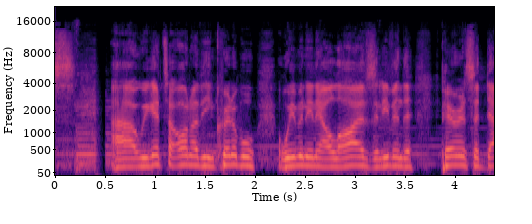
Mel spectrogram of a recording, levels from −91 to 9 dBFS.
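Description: A burst of packet loss at 0.39–0.51 s: about 100 ms is concealed by a fading, stretched copy of prior sound, showing as smeared, decaying spectrogram bands before audio resumes.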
